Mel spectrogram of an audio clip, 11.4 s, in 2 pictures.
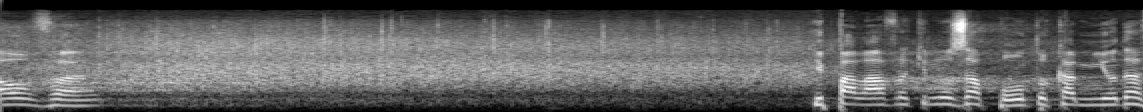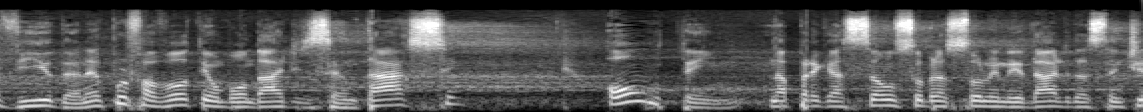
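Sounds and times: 
speech: 0:00.0 - 0:00.7, 0:04.0 - 0:08.2, 0:08.8 - 0:11.4
audience applauding: 0:00.0 - 0:05.0.

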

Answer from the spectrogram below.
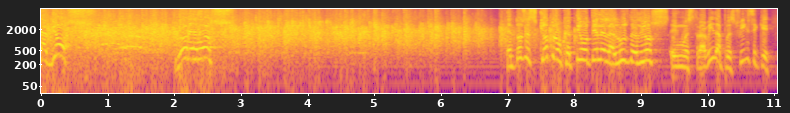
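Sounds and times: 
audience applause: 0:00.0 - 0:08.3
speech: 0:07.0 - 0:11.0.

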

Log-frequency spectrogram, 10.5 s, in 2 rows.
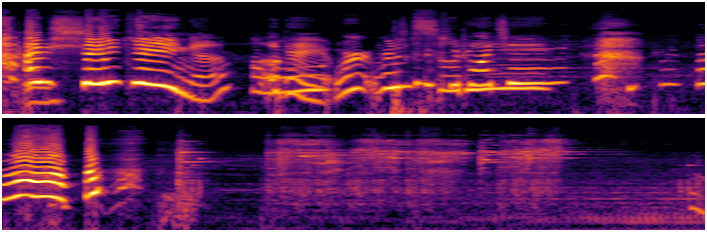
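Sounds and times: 
speech: 0:00.3 - 0:06.7
metal scraping like knives being sharpened: 0:06.5 - 0:10.2.

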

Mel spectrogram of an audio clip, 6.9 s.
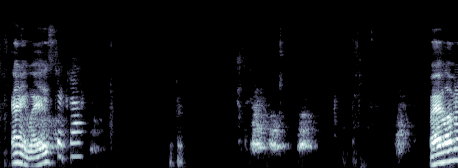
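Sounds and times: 
speech: 0:00.2 - 0:01.5, 0:02.6 - 0:02.9, 0:06.5 - 0:06.8
dog barking: 0:01.3 - 0:01.6, 0:03.7 - 0:04.9, 0:05.9 - 0:06.3.

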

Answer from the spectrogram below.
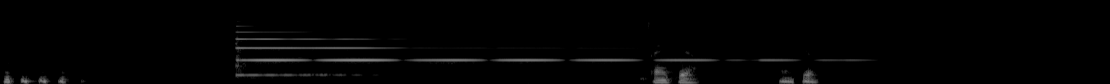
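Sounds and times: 
bell rung to close meditation: 0:02.4 - 0:08.8
speech: 0:06.5 - 0:07.1, 0:07.8 - 0:08.3.

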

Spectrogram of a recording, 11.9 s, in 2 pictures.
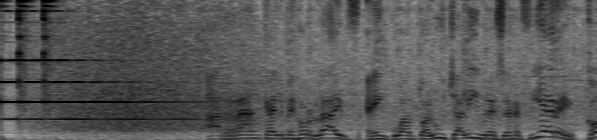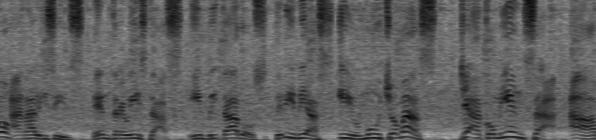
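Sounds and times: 
bell ringing: 0:00.0 - 0:04.0
speech: 0:02.6 - 0:11.9.

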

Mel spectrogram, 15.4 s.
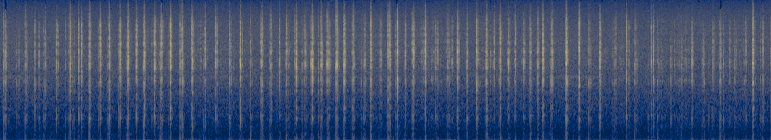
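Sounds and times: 
scratching: 0:00.0 - 0:15.4
tapping: 0:00.0 - 0:15.4.

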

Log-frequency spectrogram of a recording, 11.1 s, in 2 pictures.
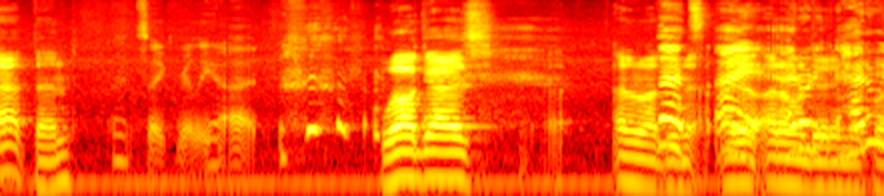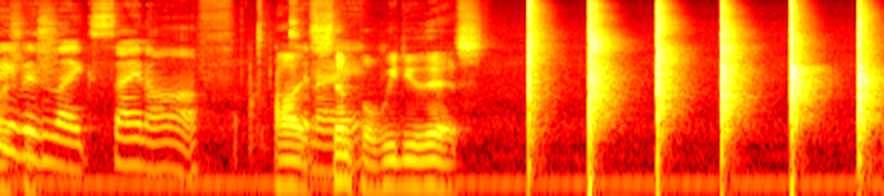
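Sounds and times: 
speech: 0:00.0 - 0:03.2, 0:03.8 - 0:08.6
one person clapping hands: 0:08.8 - 0:11.0.

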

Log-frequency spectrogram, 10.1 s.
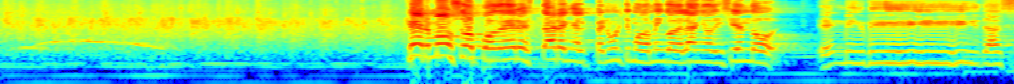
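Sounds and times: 
audience applause: 0:00.0 - 0:05.1
speech: 0:04.1 - 0:10.1.

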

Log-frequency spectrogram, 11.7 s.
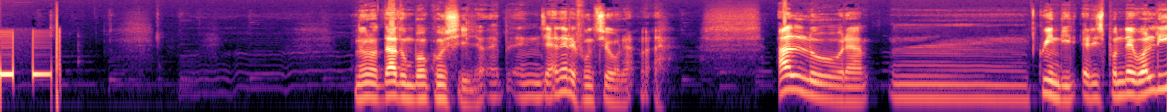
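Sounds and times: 
telephone busy tone after dropped call: 0:00.0 - 0:00.6
speech: 0:03.6 - 0:06.8, 0:07.8 - 0:11.6.

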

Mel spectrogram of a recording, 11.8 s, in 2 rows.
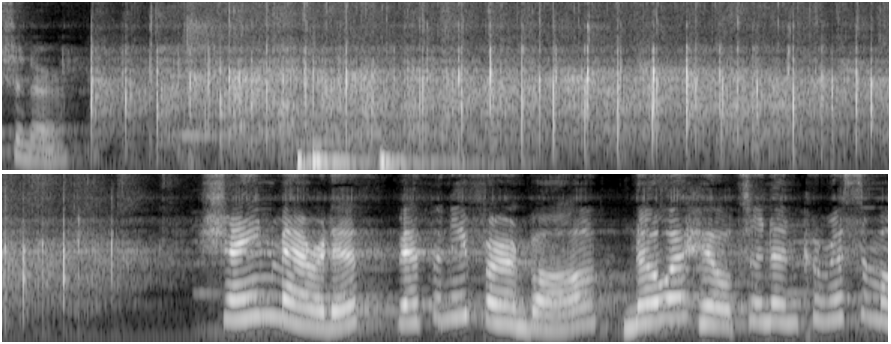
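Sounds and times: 
speech: 0:00.0 - 0:00.6, 0:07.4 - 0:11.8
audience applause: 0:00.6 - 0:06.9.

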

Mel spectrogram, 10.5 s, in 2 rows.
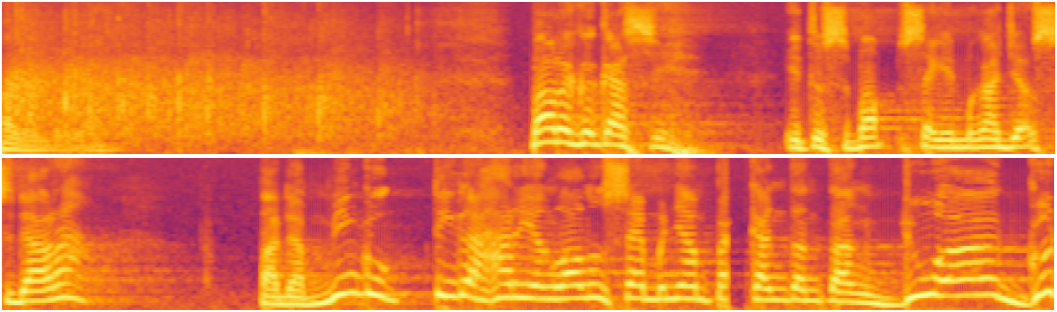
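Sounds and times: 
audience applause: 0:00.0 - 0:02.4
speech: 0:02.6 - 0:05.8, 0:06.6 - 0:10.5.

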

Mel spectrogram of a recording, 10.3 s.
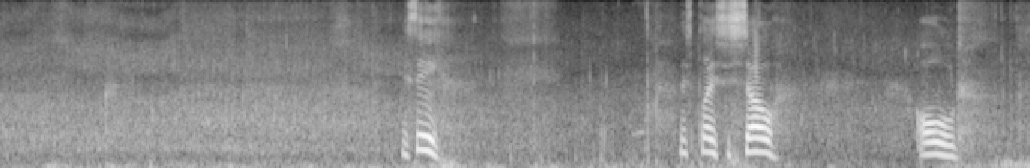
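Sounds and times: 
waterfall rushing water: 0:00.0 - 0:09.6
speech: 0:04.0 - 0:04.6, 0:06.8 - 0:07.9, 0:09.2 - 0:09.8.

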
